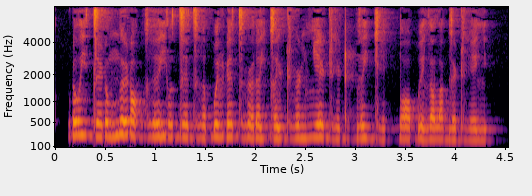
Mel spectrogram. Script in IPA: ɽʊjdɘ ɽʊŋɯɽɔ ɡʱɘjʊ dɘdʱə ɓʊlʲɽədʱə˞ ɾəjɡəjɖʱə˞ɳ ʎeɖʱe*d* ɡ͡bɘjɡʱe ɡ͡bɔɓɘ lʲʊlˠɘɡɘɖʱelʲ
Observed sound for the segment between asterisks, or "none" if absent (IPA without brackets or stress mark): ɖ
